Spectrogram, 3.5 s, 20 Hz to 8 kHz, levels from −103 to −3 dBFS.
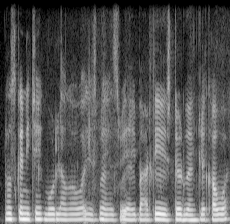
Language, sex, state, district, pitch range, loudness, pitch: Hindi, female, Bihar, Patna, 185-200 Hz, -15 LUFS, 195 Hz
